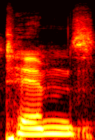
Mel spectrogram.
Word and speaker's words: Thames: Is it Thames? Is it like the river? Yeah, like the Thames. Thames.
